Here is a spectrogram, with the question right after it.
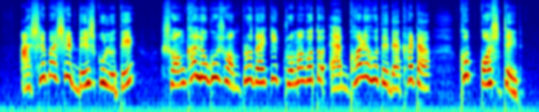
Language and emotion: Bengali, angry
